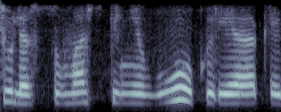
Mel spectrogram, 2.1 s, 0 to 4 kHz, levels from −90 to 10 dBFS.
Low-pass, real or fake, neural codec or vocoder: 3.6 kHz; fake; codec, 16 kHz in and 24 kHz out, 2.2 kbps, FireRedTTS-2 codec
